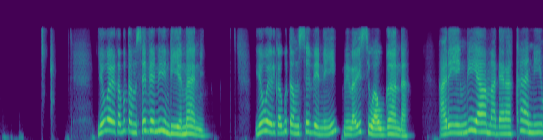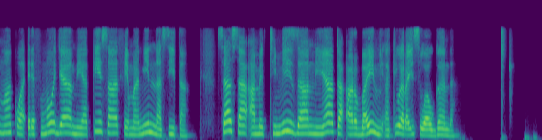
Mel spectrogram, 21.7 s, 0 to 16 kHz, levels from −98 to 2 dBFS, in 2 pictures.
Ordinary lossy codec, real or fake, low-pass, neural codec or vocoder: none; fake; 7.2 kHz; codec, 16 kHz, 1 kbps, X-Codec, HuBERT features, trained on general audio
